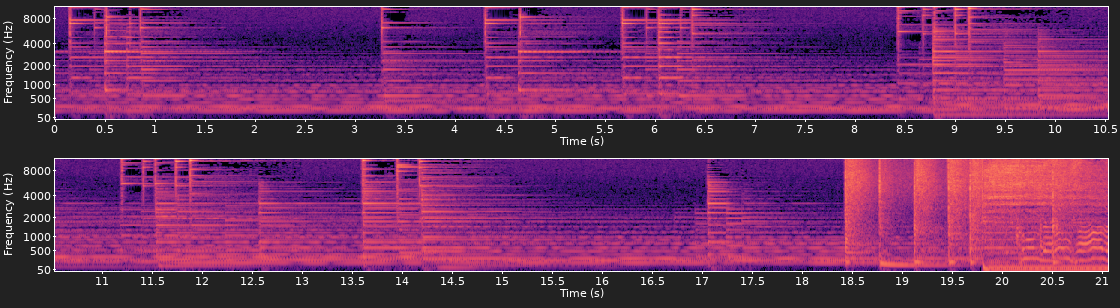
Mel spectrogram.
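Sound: pop song playing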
